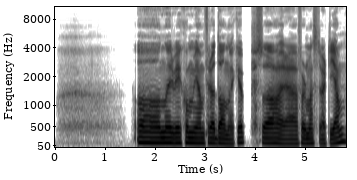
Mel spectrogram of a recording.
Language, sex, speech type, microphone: Norwegian, male, spontaneous, Shure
